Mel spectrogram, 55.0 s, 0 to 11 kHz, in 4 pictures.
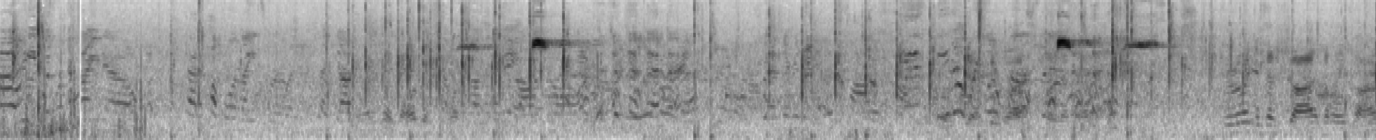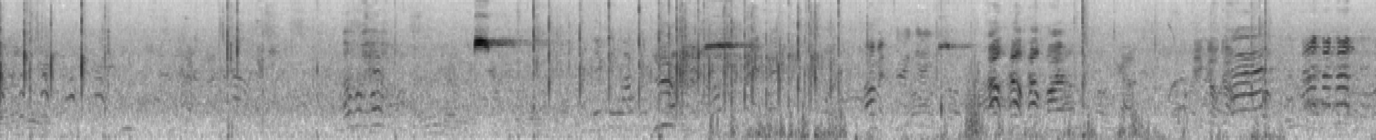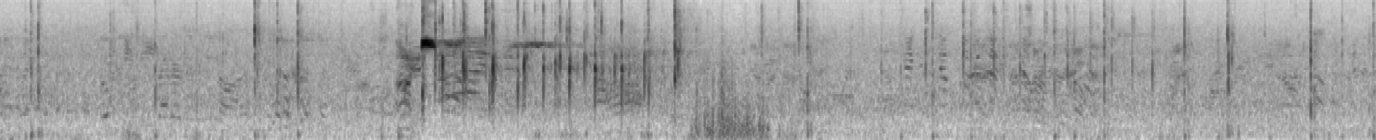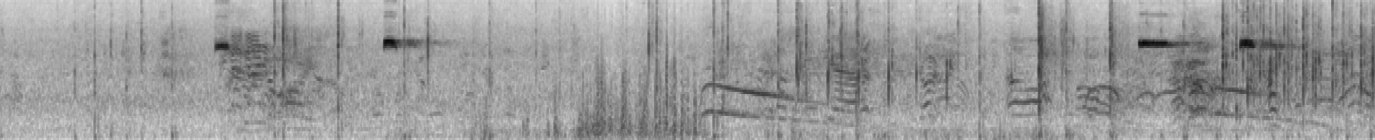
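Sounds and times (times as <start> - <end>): players shouting: 3.3 - 16.5, 17.1 - 21.5, 29.2 - 34.4, 42.9 - 46.0, 48.2 - 55.0
volleyball being hit: 18.6 - 22.2, 43.9 - 46.8, 47.7 - 55.0
long falling shout: 48.3 - 49.2.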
